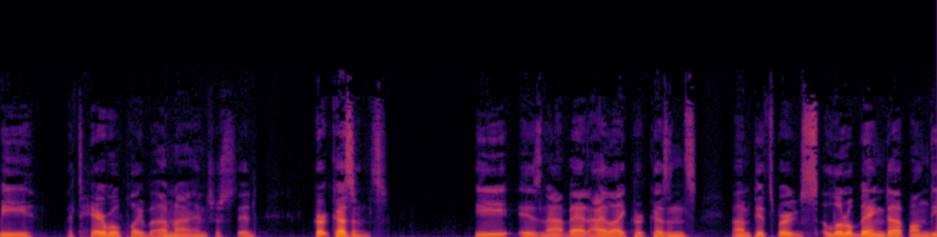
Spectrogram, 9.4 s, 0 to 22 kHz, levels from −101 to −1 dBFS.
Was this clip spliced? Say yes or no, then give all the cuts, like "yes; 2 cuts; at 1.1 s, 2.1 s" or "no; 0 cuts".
no; 0 cuts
